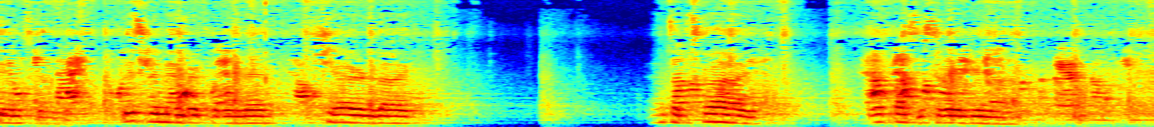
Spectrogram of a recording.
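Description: An elderly woman speaks close by.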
